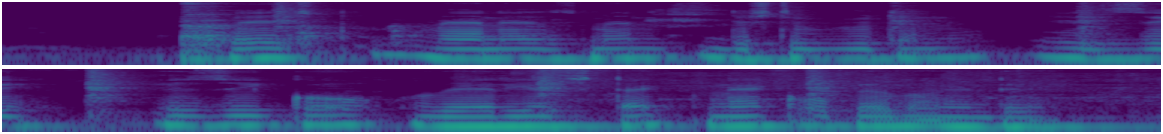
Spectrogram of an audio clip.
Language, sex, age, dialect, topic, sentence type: Telugu, male, 18-24, Utterandhra, agriculture, question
